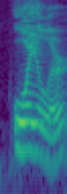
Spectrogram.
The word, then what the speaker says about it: Euler: talking about it you know with your friends oiler is how it's pronounced so from the book G is for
